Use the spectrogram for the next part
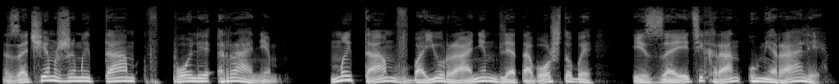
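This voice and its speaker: A man voicing a cold, menacing male elf who speaks slowly, drawing out his words ominously. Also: medium pitch, lively intonation, a little mellow, dry recording, studio quality, natural voice.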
